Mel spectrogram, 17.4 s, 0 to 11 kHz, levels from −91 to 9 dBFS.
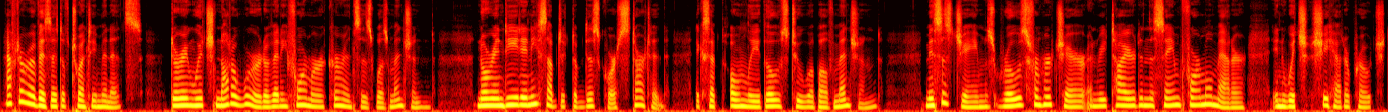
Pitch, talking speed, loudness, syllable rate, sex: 185 Hz, 165 wpm, -19 LUFS, 5.4 syllables/s, female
